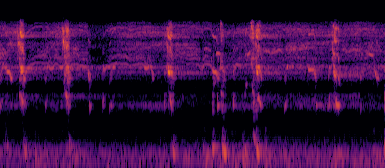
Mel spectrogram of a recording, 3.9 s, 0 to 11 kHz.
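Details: Peregrine falcon chicks feeding at 9.36 am on 29 October 2018 in the Orange nest box, where an adult watches and then feeds them. Quiet, repeated, harmonic squealing notes sound roughly every half second over a low background hum.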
